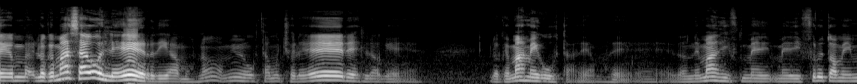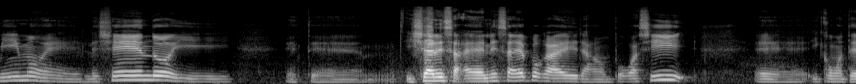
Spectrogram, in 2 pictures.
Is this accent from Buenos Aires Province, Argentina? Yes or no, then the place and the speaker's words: yes; Bahía Blanca, Buenos Aires Province, Argentina; moved away as an adult; Nacido y criado, a los 19 años me fui. A los 18 o 19, no me acuerdo. A La Plata. Me fui a estudiar y no volví nunca más.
